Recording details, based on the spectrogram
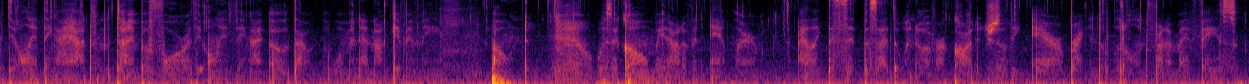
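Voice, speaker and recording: Female ASMR storyteller, fully whispered, hushed and deliberate delivery of literary fairy-tale prose. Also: rough recording. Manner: soft unvoiced whisper, hushed and deliberate, phrase by phrase.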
